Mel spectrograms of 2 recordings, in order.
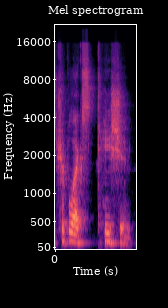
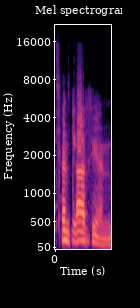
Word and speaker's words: XXXTentacion: It's XXXTation. No, it's Tentacion.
